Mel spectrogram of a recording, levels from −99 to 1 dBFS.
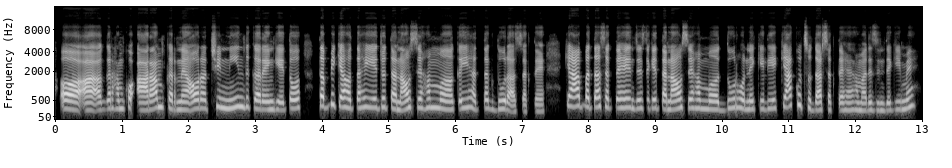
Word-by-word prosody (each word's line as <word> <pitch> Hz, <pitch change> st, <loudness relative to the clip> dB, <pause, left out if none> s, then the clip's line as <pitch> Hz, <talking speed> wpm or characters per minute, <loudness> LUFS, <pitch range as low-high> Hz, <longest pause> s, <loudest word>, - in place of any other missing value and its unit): अ, 215 Hz, -3 st, +7 dB
अगर 235 Hz, +4 st, -3 dB
हमको 245 Hz, -1 st, -3 dB
आराम 225 Hz, +7 st, +5 dB
करना 225 Hz, -3 st, -1 dB
है 220 Hz, -, +3 dB
और 255 Hz, -, +2 dB
अच्छी 260 Hz, +4 st, -2 dB
नींद 280 Hz, +3 st, -3 dB
करेंगे 230 Hz, -2 st, +1 dB
तो 260 Hz, +1 st, +1 dB, 0.3 s
तब 315 Hz, -3 st, +5 dB
भी 370 Hz, -, -1 dB
क्या 295 Hz, -4 st, +3 dB
होता 265 Hz, -1 st, 0 dB
है 285 Hz, +2 st, -4 dB
ये 275 Hz, -1 st, 0 dB
जो 290 Hz, +1 st, -3 dB
तनाव 240 Hz, -1 st, +3 dB
से 275 Hz, 0 st, -4 dB
हम 280 Hz, -1 st, -3 dB, 0.3 s
कई 245 Hz, +4 st, -1 dB
हद 240 Hz, -5 st, -4 dB
तक 255 Hz, -1 st, -2 dB
दूर 245 Hz, 0 st, -2 dB
आ -, -, +2 dB
सकते। 180 Hz, +1 st, -7 dB, 0.3 s
क्या 320 Hz, -3 st, +6 dB
आप 320 Hz, -, +5 dB
बता 290 Hz, 0 st, +3 dB
सकते 280 Hz, -3 st, -3 dB
हैं 275 Hz, 0 st, +1 dB
जैसे 255 Hz, +1 st, -6 dB
कि 260 Hz, 0 st, -1 dB
तनाव 235 Hz, +1 st, +3 dB
से 270 Hz, -1 st, -2 dB
हम 260 Hz, -2 st, -4 dB, 0.3 s
दूर 270 Hz, +4 st, -7 dB
होने 245 Hz, -4 st, -2 dB
के 240 Hz, +1 st, -9 dB
लिए 250 Hz, +2 st, -5 dB
क्या 295 Hz, -1 st, +4 dB
कुछ 355 Hz, -2 st, -4 dB
सुधार 220 Hz, -5 st, +1 dB
सकते 220 Hz, -1 st, -7 dB
हैं 210 Hz, -, -7 dB
हमारी 210 Hz, -1 st, -4 dB
ज़िंदगी 210 Hz, +2 st, -9 dB
में? 260 Hz, +7 st, -3 dB
255 Hz, 225 wpm, -23 LUFS, 225-275 Hz, 0.3 s, अ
